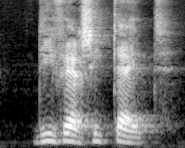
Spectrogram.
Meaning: diversity
- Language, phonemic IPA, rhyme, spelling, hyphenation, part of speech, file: Dutch, /ˌdi.vɛr.ziˈtɛi̯t/, -ɛi̯t, diversiteit, di‧ver‧si‧teit, noun, Nl-diversiteit.ogg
